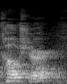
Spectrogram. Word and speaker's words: kosher: American it's usually called kosher south usually pronounced with the accent on the first syllable but in Biblical Hebrew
